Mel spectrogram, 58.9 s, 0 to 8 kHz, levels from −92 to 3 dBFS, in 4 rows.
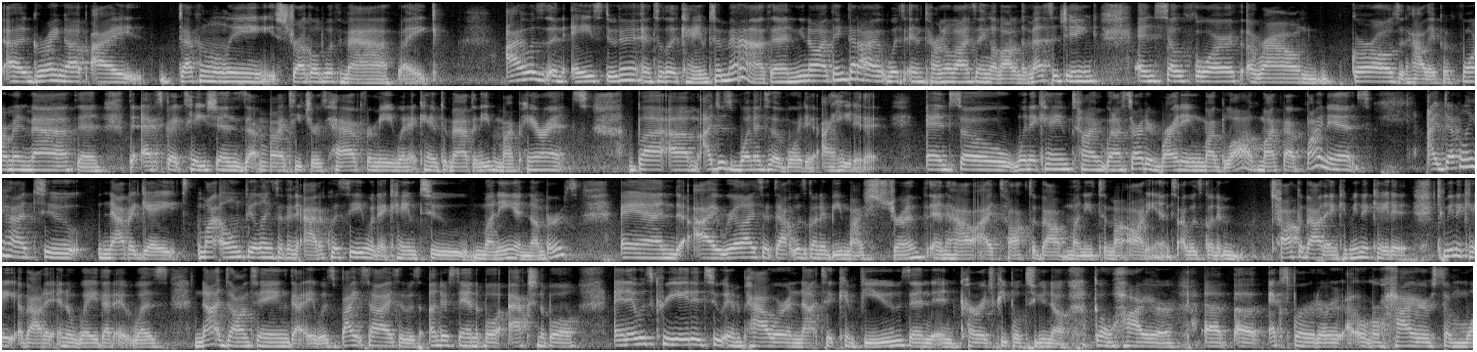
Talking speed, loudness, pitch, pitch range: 180 wpm, -22 LUFS, 150 Hz, 130-170 Hz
